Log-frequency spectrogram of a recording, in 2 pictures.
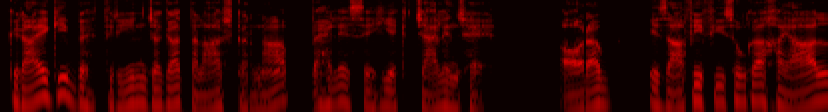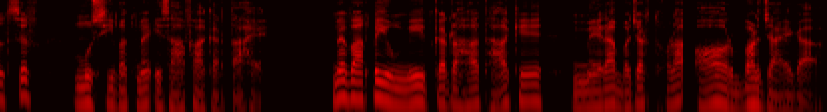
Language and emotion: Urdu, sad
